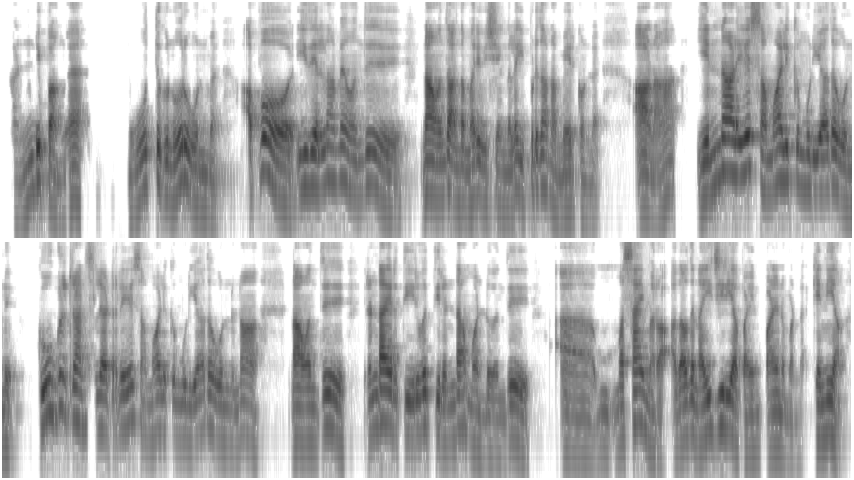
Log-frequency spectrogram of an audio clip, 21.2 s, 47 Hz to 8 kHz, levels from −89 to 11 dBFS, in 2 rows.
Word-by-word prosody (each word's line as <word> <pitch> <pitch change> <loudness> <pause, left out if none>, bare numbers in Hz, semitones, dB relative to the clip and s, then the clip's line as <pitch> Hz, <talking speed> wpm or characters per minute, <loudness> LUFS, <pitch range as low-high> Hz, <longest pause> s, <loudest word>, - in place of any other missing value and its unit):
கண்டிப்பாங்க. 125 - +1 0.8
100க்கு 150 +5 -1
100 175 +6 +4
உண்ம. 100 -3 -7 0.5
அப்போ 210 +1 +4 0.5
இது 155 0 +1
எல்லாமே 170 +2 -2
வந்து 145 +5 -4 0.7
நா 130 - +10
வந்து 120 - +2
அந்த 115 0 -1
மாரி 120 +3 0
விஷயங்கள 105 -1 -5
இப்படி - - -3
தான் 140 -6 -2
நா - - -3
மேற்கொண்டேன். 90 -5 -8 0.5
ஆனா - - 0 0.6
என்னாலேயே 200 +6 +6
சமாளிக்க 170 +5 +2
முடியாத 140 +1 +2
ஒண்ணு, 105 -1 -5 0.4
Google 200 +6 +2
டிரான்ஸ்லேட்டர்லேயே 145 -2 0
சமாளிக்க 135 +3 -5
முடியாத 120 +4 -4
ஒண்ணுன்னா, 110 -3 -5 0.6
நா 115 - +6
வந்து 115 +7 -2 0.5
2022ஆம் 140 -3 +2
ஆண்டு 90 -2 -7
வந்து 90 +7 -2 0.6
ஆ - - -1 0.7
மசாய்மரா 155 +7 +1
அதாவது 120 +4 +3
நைஜீரியா 140 +3 +3
பயண் 95 +1 -5
பயணம் 100 0 -3
பண்ணேன். - - -17
கென்யா, 125 +1 0
135 Hz, 115 wpm, -24 LUFS, 115-155 Hz, 0.8 s, நா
